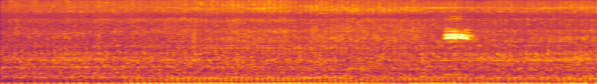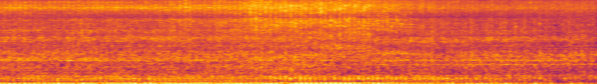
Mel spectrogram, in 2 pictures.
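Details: A motorcycle engine rumbles steadily throughout a ride home, with road noise and a brief faint chirp near the middle but no clear animal call.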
